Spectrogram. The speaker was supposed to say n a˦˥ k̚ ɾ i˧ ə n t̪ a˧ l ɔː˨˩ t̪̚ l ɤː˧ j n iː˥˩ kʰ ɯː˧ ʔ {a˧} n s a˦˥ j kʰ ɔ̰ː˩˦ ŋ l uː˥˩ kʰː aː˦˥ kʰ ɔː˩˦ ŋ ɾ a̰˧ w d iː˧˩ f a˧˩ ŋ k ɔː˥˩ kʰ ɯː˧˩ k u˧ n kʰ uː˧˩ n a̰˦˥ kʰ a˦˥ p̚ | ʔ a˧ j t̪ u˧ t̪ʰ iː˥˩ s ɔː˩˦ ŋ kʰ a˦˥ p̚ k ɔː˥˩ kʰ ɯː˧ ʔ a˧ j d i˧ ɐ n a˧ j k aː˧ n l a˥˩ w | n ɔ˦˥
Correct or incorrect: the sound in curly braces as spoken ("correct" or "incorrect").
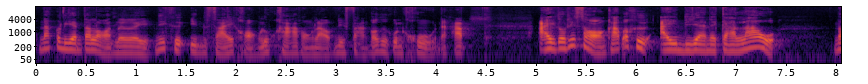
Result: incorrect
